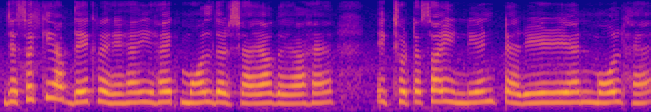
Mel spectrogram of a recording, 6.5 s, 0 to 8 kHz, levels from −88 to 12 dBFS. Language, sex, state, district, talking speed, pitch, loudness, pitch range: Hindi, female, Haryana, Rohtak, 175 wpm, 270 Hz, -14 LUFS, 260-280 Hz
